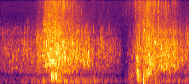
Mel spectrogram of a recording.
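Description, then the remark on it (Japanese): Two swishing, splashing strokes of oars through water, one around the first second and another near the third, each a broad watery rush that swells and fades, with a soft gurgle between. “星の運河は漕いで漕ぐと水の音が聞こえてくるんです。”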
